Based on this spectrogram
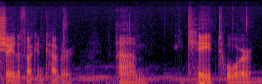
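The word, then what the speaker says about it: Ec8or: Ecator. So it's spelled EC8 or.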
